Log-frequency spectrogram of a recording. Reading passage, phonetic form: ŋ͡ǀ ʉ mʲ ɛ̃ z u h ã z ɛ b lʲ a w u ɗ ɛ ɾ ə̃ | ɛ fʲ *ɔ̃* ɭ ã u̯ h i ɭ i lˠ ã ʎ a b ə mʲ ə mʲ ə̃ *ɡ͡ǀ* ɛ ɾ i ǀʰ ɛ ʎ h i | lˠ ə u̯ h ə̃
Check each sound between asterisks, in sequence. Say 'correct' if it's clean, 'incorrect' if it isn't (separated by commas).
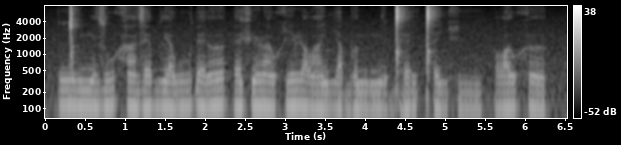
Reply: incorrect, correct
